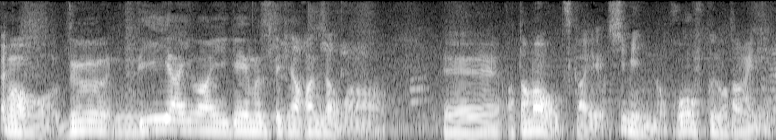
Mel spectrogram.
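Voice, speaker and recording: Very slowly, a medium-pitched man speaks with lively intonation. The recording has audible room echo and noticeable background noise. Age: middle-aged. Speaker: podcast host. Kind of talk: casual chat. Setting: convention hall.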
